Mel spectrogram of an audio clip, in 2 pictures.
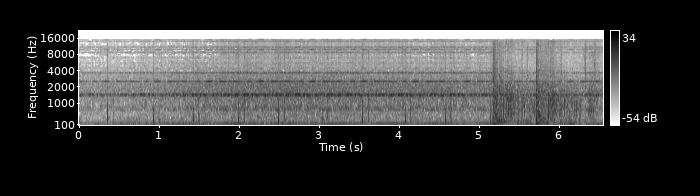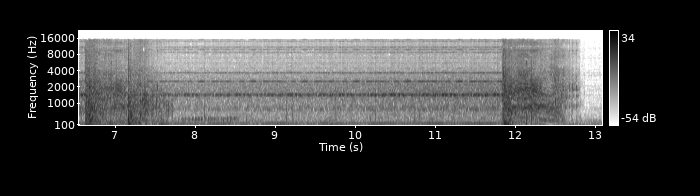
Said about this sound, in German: denn wann immer sich ein Gegner in deiner Nähe befindet, fängt dieses Radio an zu rauschen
